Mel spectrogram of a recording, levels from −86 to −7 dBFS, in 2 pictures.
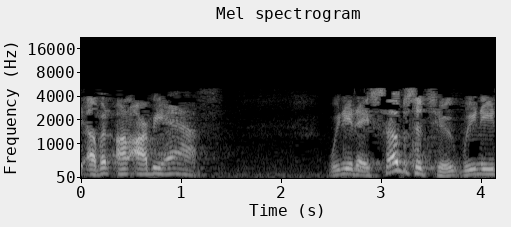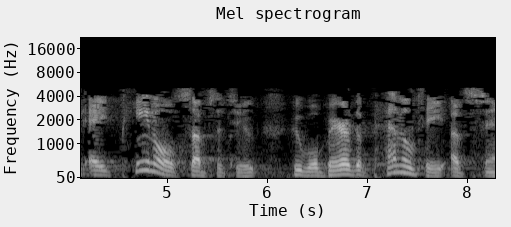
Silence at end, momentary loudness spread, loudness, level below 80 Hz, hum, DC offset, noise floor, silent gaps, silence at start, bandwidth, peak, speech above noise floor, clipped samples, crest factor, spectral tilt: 0 s; 11 LU; -35 LUFS; -72 dBFS; none; under 0.1%; -65 dBFS; none; 0 s; 5.4 kHz; -16 dBFS; 29 dB; under 0.1%; 20 dB; -6 dB/octave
